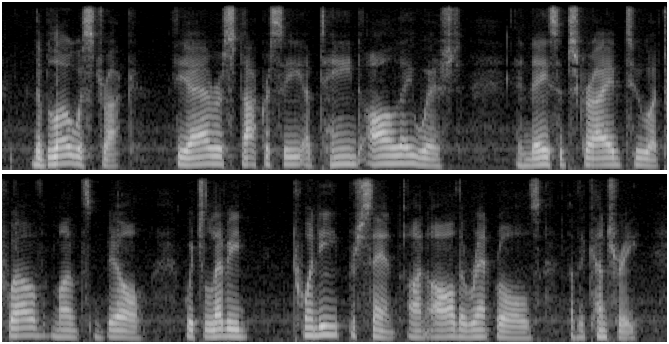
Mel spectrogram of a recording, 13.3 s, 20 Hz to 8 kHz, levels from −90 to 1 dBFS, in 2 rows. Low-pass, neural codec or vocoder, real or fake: 7.2 kHz; none; real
